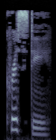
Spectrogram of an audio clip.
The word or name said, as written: christi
